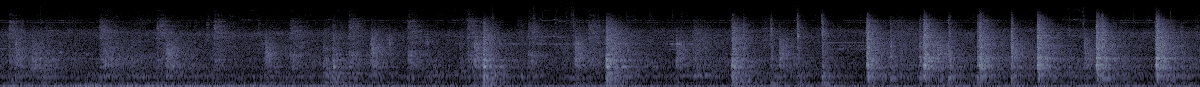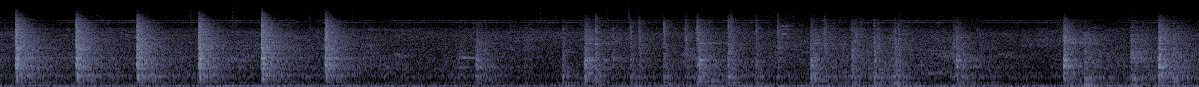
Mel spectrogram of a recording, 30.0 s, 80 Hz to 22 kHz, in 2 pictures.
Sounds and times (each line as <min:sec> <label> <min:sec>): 0:00.1 hammer 0:19.4
0:28.3 hammer 0:29.9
